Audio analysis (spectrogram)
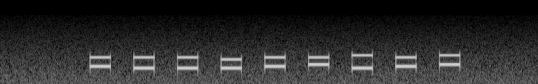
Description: DTMF, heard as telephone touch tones, dialled by machine, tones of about 200 ms. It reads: 85548068#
